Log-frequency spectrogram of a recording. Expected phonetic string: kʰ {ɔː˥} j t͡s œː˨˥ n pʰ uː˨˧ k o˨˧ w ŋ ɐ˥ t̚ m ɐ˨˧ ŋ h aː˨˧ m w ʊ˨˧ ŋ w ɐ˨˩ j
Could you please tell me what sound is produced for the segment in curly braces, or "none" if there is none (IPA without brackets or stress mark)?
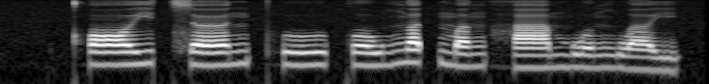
ɔː˨˥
